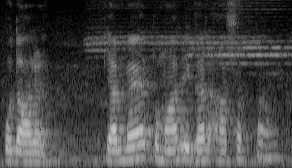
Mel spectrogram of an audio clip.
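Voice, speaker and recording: A man's voice: high-pitched, moderate pace, darkish tone, a little hiss or hum. A man teaching an exam-prep grammar lesson, listing terms and examples one by one. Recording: echoey room with faint ambience.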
